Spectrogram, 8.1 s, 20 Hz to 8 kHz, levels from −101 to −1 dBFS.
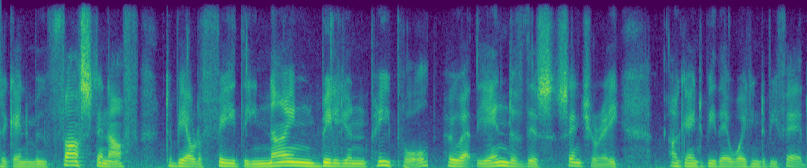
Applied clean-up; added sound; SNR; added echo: none; none; none; none.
